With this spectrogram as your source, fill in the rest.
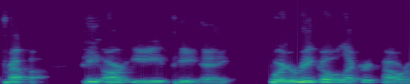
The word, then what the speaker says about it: PREPA: me on the name the utility is called prepa p-r-e-p-a Puerto Rico Electric Power Authority in Spanish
